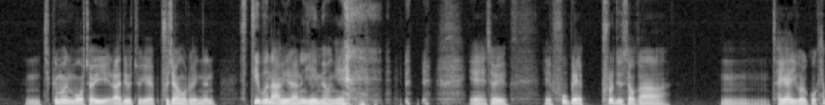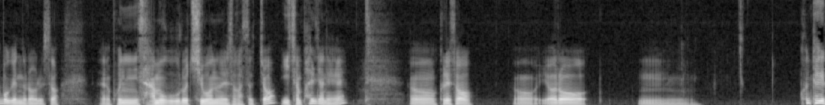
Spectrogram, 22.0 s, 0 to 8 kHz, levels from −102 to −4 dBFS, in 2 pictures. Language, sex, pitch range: Korean, male, 95-120 Hz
